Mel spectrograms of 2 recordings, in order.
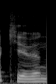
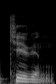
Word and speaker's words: Kevin: Je m'appelle pas Kevin, moi c'est Kevin. Puis j'aime ça que ça ait été le précisé, que ça se prononce Kevin, parce qu'après ça fait des hosties de bons gags.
